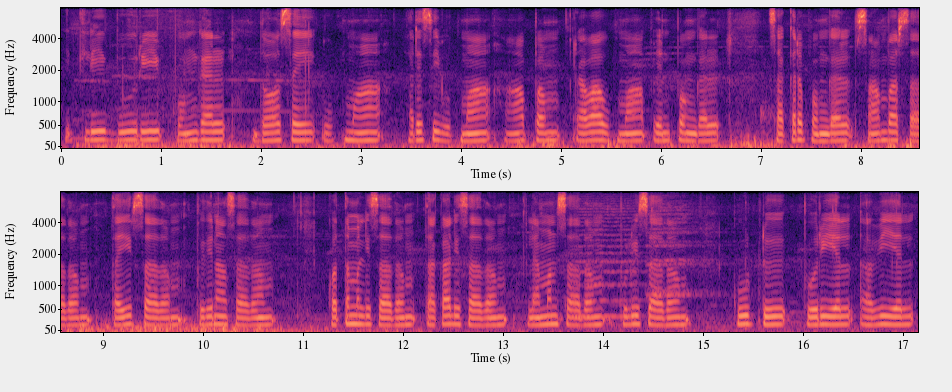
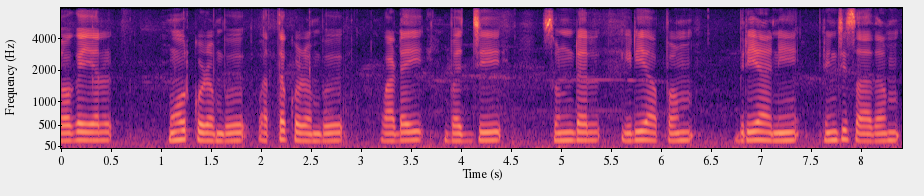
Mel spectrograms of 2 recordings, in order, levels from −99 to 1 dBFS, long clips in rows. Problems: background sounds at intervals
